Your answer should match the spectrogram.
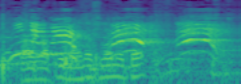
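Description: A young child's high-pitched voice calling out in three short cries, each rising and falling in pitch.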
